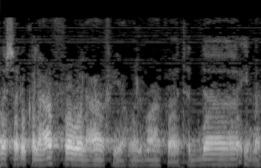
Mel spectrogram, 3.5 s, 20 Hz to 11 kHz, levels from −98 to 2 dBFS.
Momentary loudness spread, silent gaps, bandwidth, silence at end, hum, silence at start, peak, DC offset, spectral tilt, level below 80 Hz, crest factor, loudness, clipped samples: 12 LU; none; 8 kHz; 0 s; none; 0 s; -10 dBFS; under 0.1%; -4.5 dB/octave; -84 dBFS; 18 dB; -28 LUFS; under 0.1%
